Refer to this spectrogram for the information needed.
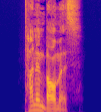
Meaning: genitive singular of Tannenbaum
- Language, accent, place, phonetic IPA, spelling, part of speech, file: German, Germany, Berlin, [ˈtanənˌbaʊ̯məs], Tannenbaumes, noun, De-Tannenbaumes.ogg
